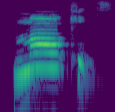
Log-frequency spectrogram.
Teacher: Market is a noun and it has 2 syllables, ma and kit. So because market is a noun, I'm going to say the first syllable, ma, louder, longer, and clearer. While the second syllable, kit, I will not say it loud, I will not say it long, I will not say it clear.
